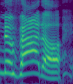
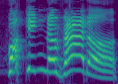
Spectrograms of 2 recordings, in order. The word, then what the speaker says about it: Nevada: bit in Nevada and in the area around Nevada, it's Nevada. You don't pronounce it RKS, do you?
